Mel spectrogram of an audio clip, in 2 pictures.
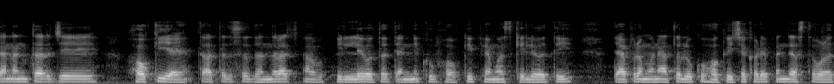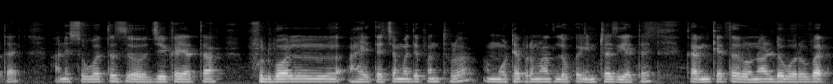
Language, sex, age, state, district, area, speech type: Marathi, male, 45-60, Maharashtra, Akola, urban, spontaneous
